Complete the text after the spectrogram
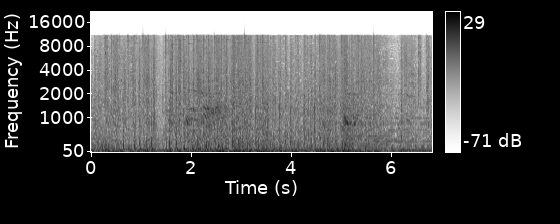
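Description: Rapid gunfire crackles from a video game.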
